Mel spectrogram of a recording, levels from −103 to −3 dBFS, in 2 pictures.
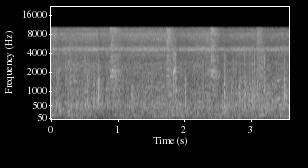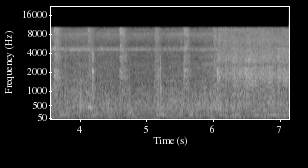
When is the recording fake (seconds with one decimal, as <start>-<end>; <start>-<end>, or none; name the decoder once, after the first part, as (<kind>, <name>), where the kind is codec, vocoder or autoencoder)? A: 5.9-6.4 (vocoder, BigVGAN v2)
